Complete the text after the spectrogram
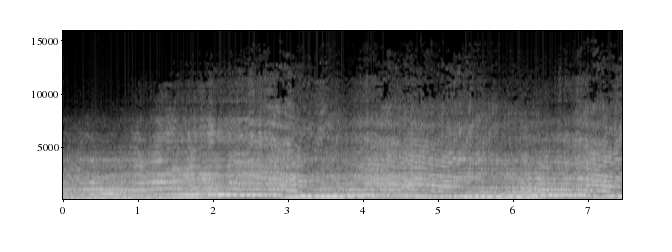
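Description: Racing motorcycle engines scream as the bikes speed past, rising and falling in pitch.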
